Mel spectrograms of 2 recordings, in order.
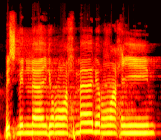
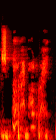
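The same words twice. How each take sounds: First: The phrase is recited loudly and clearly. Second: The phrase is recited quietly and faintly. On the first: "Jikalau dijaharkan, dibaca keras" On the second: "Sir, silent, tipis"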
